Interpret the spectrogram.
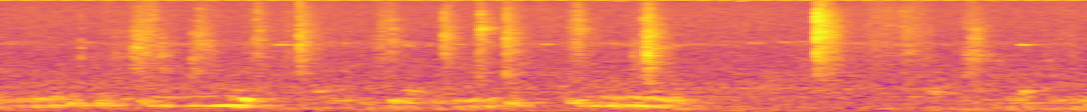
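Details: Pigeon cooing at a wet companion that just bathed and cannot fly, two deep, throaty coo phrases close together, with light taps and clicks around them.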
